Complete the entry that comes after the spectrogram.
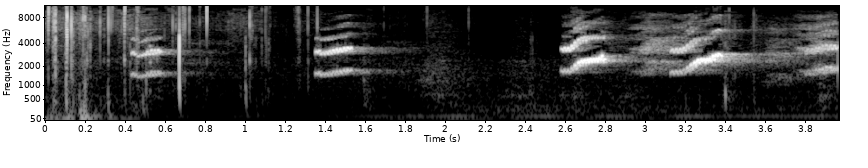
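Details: Happy female cockatiel whistling: a few tapping clicks, then steady flat whistled notes, followed by three louder rising-and-falling whistles about half a second apart, over a quiet indoor hum.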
